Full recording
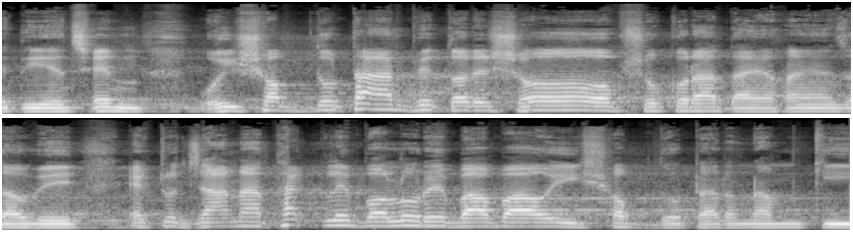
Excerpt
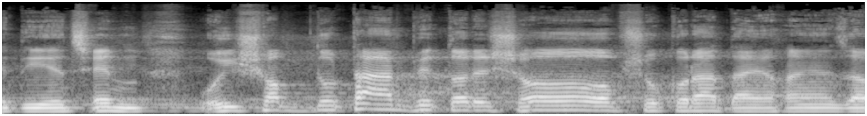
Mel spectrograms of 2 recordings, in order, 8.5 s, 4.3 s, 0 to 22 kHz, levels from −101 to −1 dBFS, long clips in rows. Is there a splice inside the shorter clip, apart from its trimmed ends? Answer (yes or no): no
